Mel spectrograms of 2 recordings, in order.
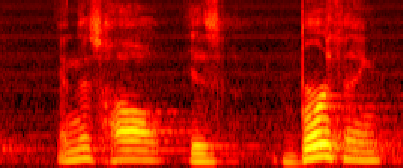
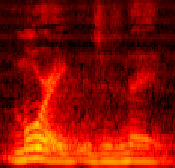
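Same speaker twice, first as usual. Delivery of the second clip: usual speaking voice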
